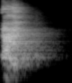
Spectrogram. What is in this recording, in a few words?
Block Soldier Female; Battle; Barks; Dialog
